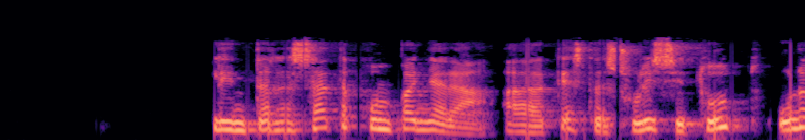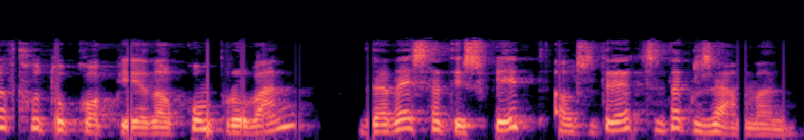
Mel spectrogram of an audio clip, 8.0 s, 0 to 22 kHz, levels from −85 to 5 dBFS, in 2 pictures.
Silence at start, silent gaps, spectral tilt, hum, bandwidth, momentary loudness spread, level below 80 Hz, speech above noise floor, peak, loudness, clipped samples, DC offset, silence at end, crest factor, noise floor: 1.05 s; none; -3.5 dB/octave; none; 8.4 kHz; 6 LU; -52 dBFS; 70 dB; -2 dBFS; -16 LUFS; under 0.1%; under 0.1%; 0.05 s; 16 dB; -86 dBFS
